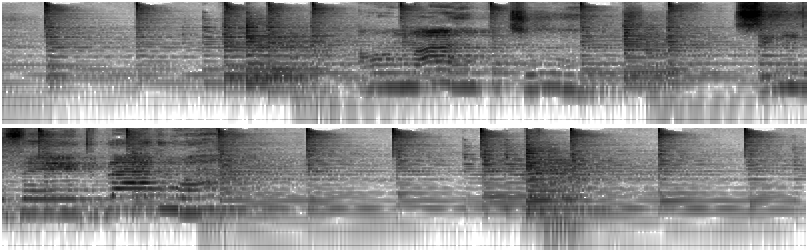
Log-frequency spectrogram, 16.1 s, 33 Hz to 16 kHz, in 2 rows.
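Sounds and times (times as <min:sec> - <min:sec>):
plucked keyboard chords: 0:00.0 - 0:16.0
person singing: 0:03.6 - 0:06.4, 0:07.4 - 0:10.9.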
